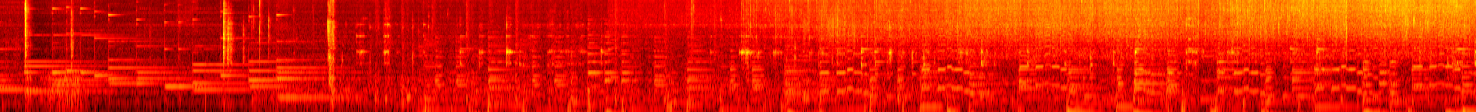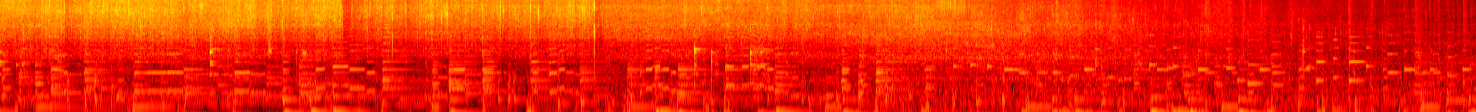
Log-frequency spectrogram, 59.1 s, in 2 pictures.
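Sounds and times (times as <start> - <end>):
wooden spatula stirring: 7.2 - 55.8
food sizzling in skillet: 9.2 - 55.6.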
